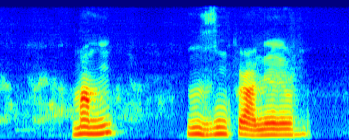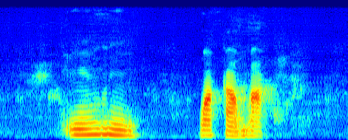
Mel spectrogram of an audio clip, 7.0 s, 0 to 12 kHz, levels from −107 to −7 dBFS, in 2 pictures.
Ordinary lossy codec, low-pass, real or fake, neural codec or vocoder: MP3, 96 kbps; 9.9 kHz; fake; autoencoder, 22.05 kHz, a latent of 192 numbers a frame, VITS, trained on one speaker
